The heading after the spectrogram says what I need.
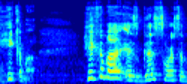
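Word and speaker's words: jícama: Hikima. I keep trying to pronounce the J because it's spelled J I uh C A M A. Hikima.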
